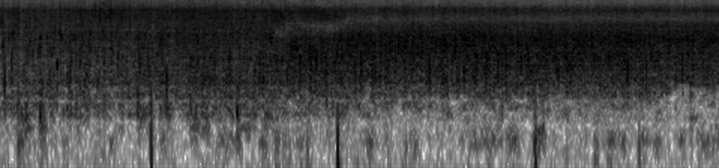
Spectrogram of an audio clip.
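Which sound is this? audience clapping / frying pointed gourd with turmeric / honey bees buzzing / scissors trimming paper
frying pointed gourd with turmeric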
